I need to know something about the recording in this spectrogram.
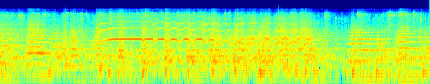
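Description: A horse whinnies once, about a second in: a high call that rises, quavers for about two seconds and tails off. A brass band march plays throughout.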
